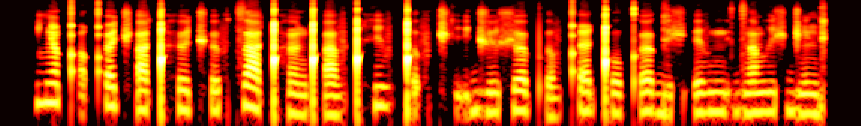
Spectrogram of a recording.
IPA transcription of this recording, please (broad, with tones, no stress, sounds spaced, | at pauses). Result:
ʎ ĩ˦ qʼ ə̰˨ qʼ y˦ t͡ʃʼ a˧ ǃʰ ø˧ t͡ʃʼ ø˧ f t͡s a˦˨ ǃʰ œ̃˨ ǃʼ a˨ v ǃʰ i˦ v ǃ ə̰˦ f t͡ʃʼ ḭ˨˦ d͡ʒ y˧ ʃ œ˦ pʼ ə˨ v qʼ i˦ ǃ o˧ kʼ œ˦ ɡ e˨ ʃ ʔ e˦ v mʲ ɛ̰˦ d͡z ã˦ v i˦ ʃ d͡ʒ ĩ˦ ɡ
